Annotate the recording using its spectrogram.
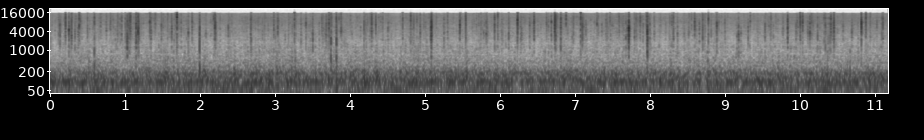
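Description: Flames roar softly with a low, steady rumble.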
